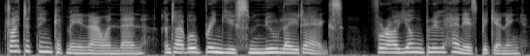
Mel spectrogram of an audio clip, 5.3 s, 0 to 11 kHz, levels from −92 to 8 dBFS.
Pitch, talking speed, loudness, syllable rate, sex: 210 Hz, 270 wpm, -17 LUFS, 5.4 syllables/s, female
